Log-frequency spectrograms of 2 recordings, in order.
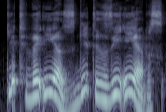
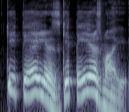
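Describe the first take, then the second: First: It is said in a German-sounding accent. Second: It is said in a bad Australian accent.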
